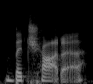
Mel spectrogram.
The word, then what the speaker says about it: bachata: So on the TikTok episode, I talked about this Latin dance and I called it the bachata, but it's actually pronounced bachata. – Ooh, like horchata. – Right. With a B.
